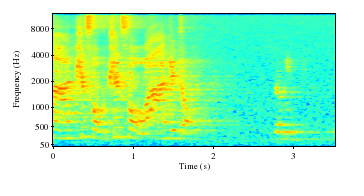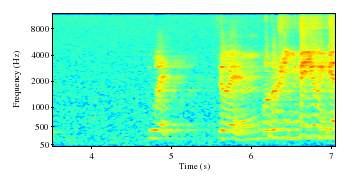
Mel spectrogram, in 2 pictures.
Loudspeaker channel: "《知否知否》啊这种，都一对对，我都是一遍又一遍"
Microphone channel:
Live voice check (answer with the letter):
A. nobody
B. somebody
B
